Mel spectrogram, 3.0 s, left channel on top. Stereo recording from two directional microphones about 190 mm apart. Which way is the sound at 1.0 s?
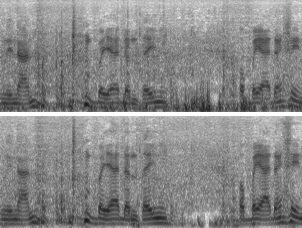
30° right (ahead or behind).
